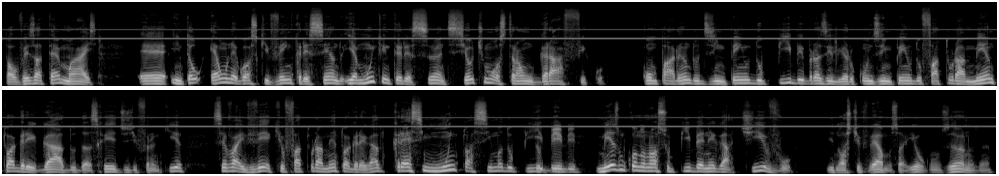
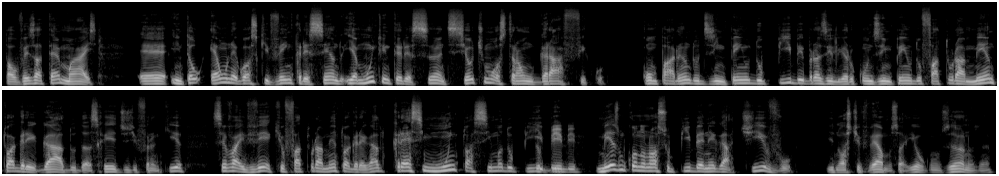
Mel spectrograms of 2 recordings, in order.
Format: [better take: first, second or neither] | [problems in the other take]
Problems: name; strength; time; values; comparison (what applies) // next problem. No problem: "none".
second | high-pitched whine; loud; throughout; 3.5 kHz, 10 dB below the speech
